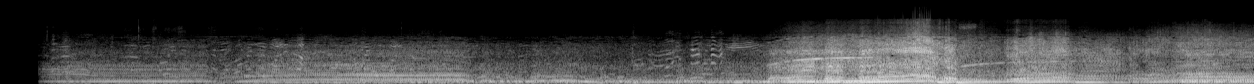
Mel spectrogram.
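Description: Off-road race vehicle's engine at high revs, growing louder as it approaches. It is loudest as it passes about eight to ten seconds in, with the engine pitch swinging up and down.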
